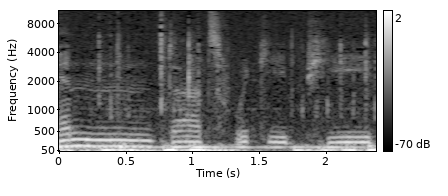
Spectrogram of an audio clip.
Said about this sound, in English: Okay, mouse click. Let's see.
